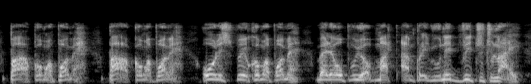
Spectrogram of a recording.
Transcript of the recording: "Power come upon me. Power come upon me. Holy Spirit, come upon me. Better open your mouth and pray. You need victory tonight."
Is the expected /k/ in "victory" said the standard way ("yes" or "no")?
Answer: no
